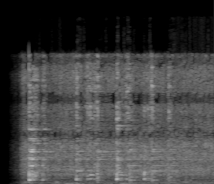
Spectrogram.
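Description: Green chilies hit hot oil in a pan over lowered gas for a Khandeshi bombil thecha, and a sudden loud sizzle bursts in, then settles into crackling spatter with stirring scrapes and no voices.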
